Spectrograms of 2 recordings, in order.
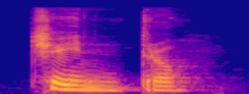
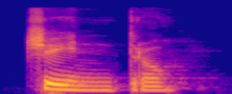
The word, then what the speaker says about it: centro: cemento, centro, cesto. I'll repeat them again. Cemento, centro, cesto. To sum up, if the letter C is followed by I or E, it is pronounced as a soft sound.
